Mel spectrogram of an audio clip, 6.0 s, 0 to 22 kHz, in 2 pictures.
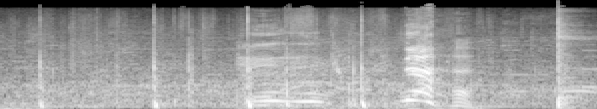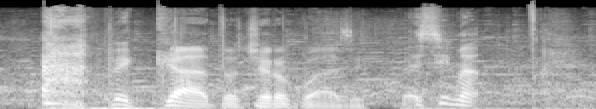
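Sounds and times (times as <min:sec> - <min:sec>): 
basketball bouncing: 0:00.0 - 0:02.0
voices talking and calling out: 0:00.0 - 0:05.9
speech: 0:01.3 - 0:02.5, 0:03.5 - 0:05.6.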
